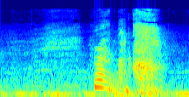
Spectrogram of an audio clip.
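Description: A single fairly loud sneeze: a short voiced intake breaks into a sharp, breathy burst over a quiet background hum, with no talking around it.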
